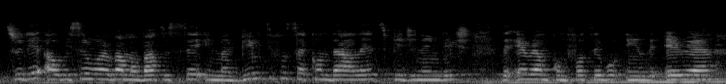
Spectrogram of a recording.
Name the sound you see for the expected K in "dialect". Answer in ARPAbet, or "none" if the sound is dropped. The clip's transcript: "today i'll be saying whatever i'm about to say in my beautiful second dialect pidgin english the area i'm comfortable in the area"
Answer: none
